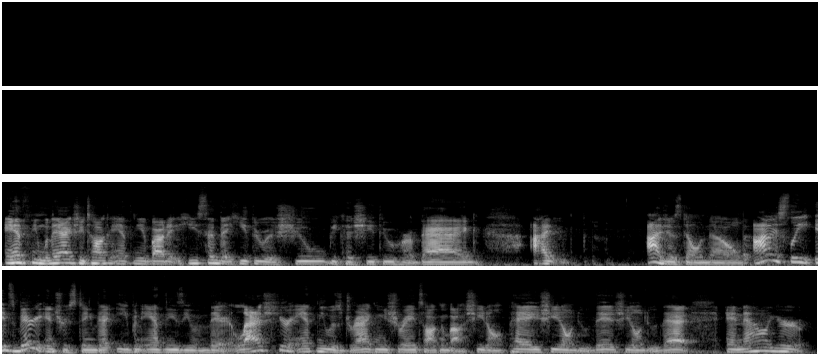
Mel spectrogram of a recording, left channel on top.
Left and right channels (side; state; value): left; silent; 62 dB below the other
